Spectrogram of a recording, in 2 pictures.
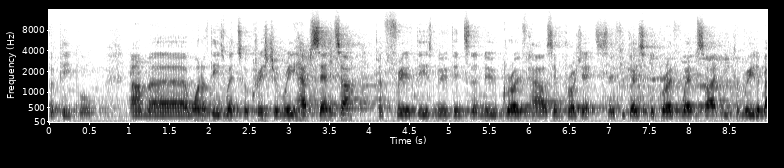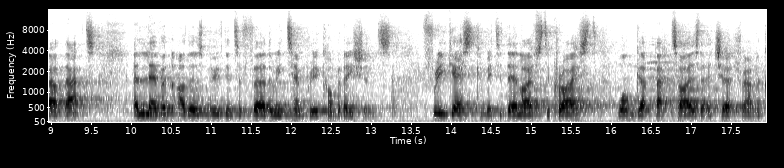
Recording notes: Streamed live at St Paul's Shadwell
